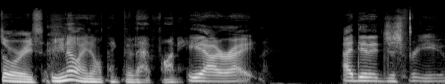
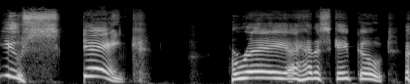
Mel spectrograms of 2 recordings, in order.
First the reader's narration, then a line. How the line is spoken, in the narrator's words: my mom yelled at my dad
